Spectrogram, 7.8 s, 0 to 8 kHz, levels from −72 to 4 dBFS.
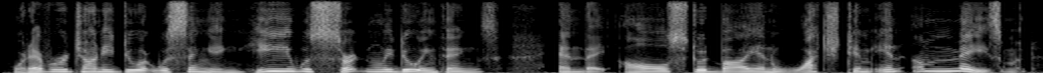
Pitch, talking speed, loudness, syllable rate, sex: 165 Hz, 155 wpm, -18 LUFS, 4.3 syllables/s, male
